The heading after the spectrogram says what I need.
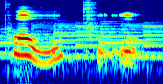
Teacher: initial is 坡, its final is 五, and its falling rising tone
